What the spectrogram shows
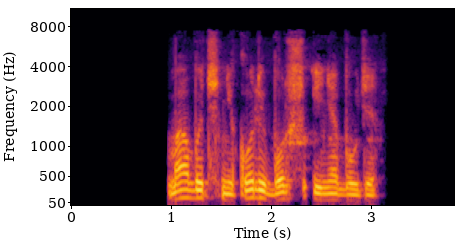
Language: Belarusian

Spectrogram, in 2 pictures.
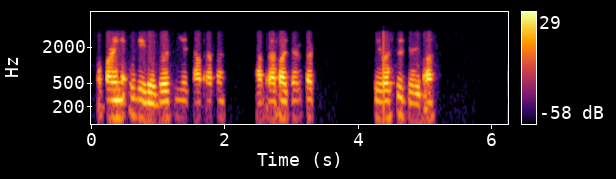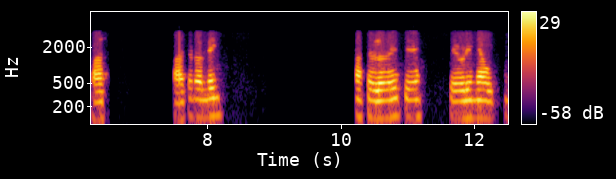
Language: Gujarati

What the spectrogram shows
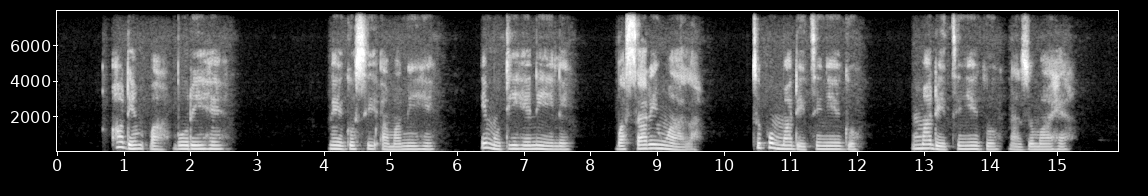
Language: Igbo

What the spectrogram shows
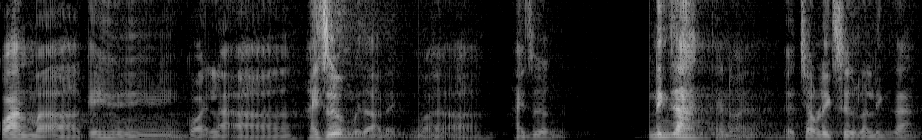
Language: Vietnamese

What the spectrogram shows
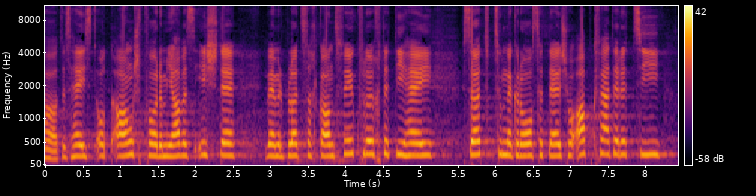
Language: Swiss German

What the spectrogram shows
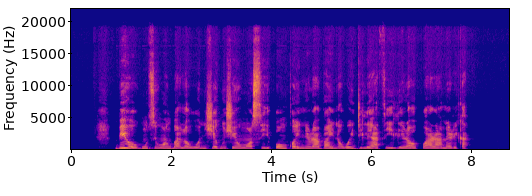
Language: Yoruba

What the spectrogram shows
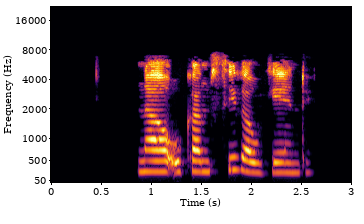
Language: Taita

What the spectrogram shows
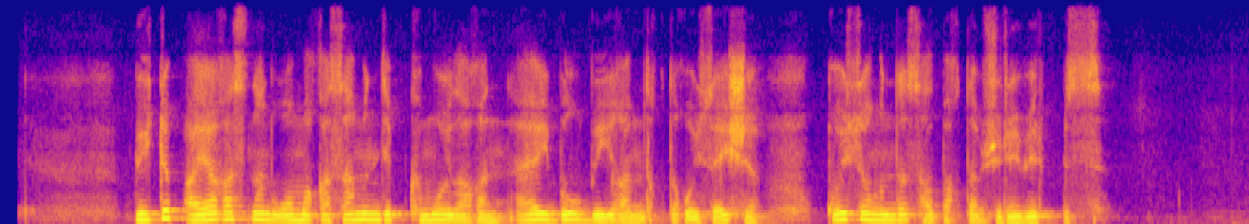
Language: Kazakh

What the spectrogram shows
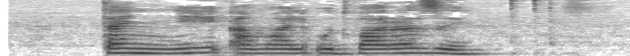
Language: Belarusian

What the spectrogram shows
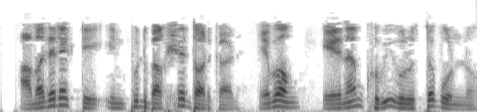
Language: Bangla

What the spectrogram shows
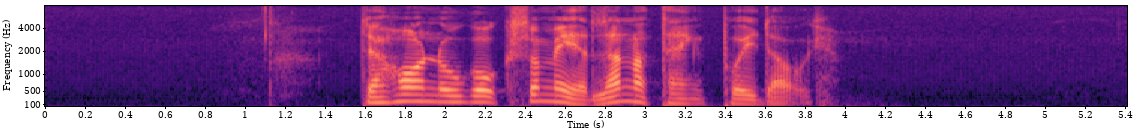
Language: Swedish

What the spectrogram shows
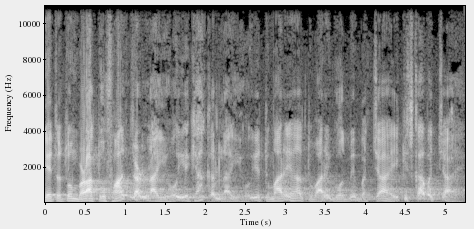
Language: Urdu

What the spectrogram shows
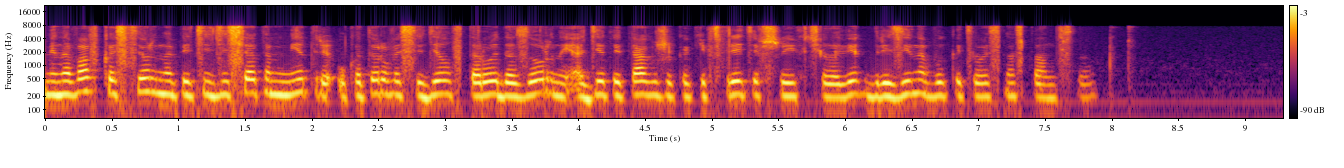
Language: Russian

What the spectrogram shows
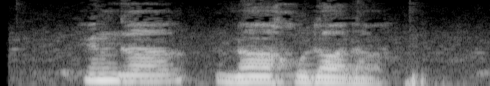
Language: Saraiki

